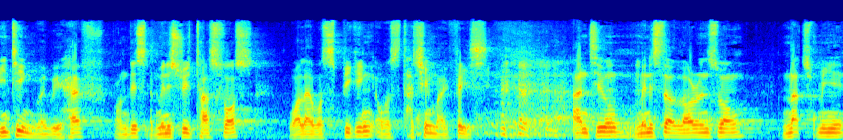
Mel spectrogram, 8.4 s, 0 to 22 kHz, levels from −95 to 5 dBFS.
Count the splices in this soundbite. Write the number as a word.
zero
